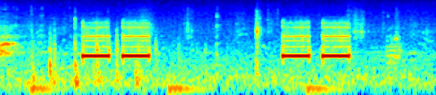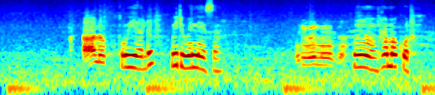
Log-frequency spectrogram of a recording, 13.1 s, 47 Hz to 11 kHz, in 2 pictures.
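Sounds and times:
telephone ringback tone: 0:01.2 - 0:02.3, 0:04.2 - 0:05.3.

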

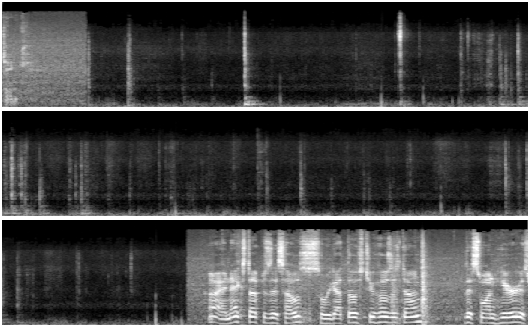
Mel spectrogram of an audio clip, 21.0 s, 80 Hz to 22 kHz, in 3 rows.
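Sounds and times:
low steady hum: 0:00.0 - 0:21.0
hands handling a rubber hose: 0:05.1 - 0:16.1.

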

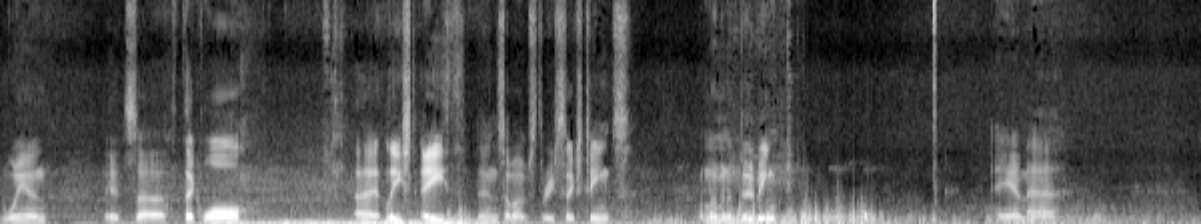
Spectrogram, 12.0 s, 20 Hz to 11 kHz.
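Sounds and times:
wind buffeting microphone: 0:02.7 - 0:05.2, 0:06.3 - 0:12.0.

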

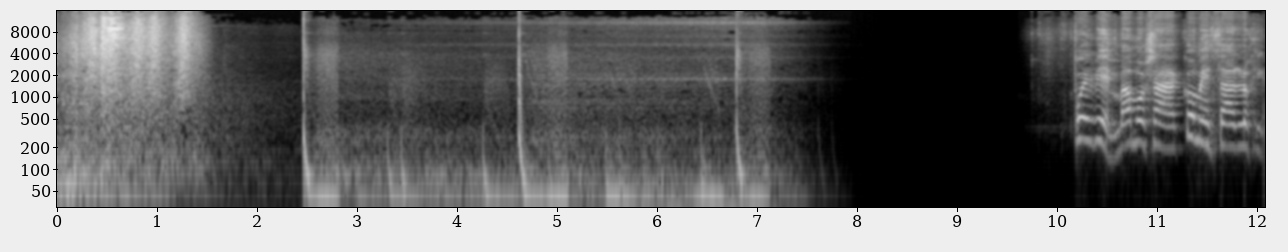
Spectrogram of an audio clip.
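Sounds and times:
throbbing bass pulse: 0:02.5 - 0:07.7.

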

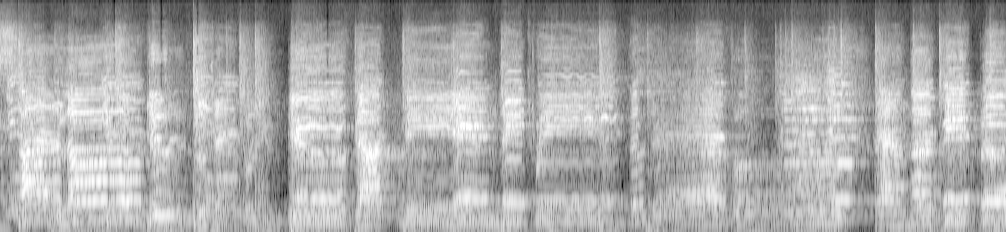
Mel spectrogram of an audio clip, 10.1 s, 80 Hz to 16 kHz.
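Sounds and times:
vocal choir singing in close harmony: 0:00.0 - 0:10.0.

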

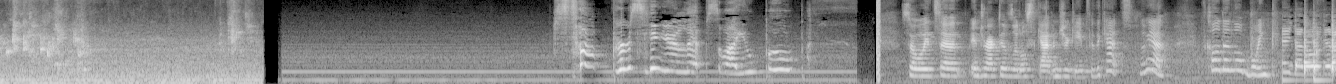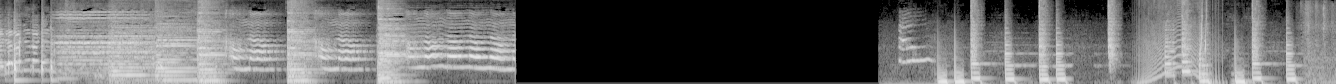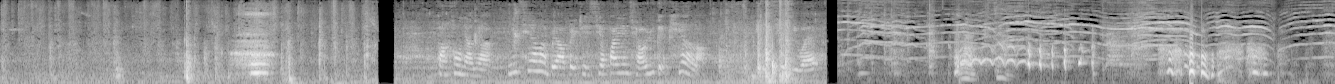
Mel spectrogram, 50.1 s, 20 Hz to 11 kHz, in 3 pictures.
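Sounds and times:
water splashing in a metal sink: 0:00.0 - 0:01.5, 0:41.3 - 0:43.7
cat meowing: 0:27.8 - 0:28.4, 0:43.9 - 0:50.0.

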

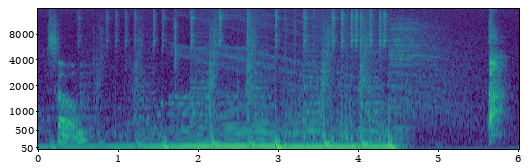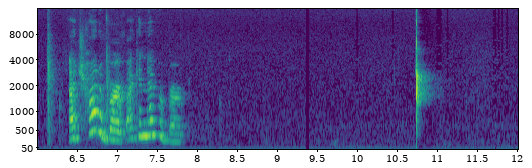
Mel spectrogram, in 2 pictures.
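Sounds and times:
sharp snap: 0:10.7 - 0:11.0.

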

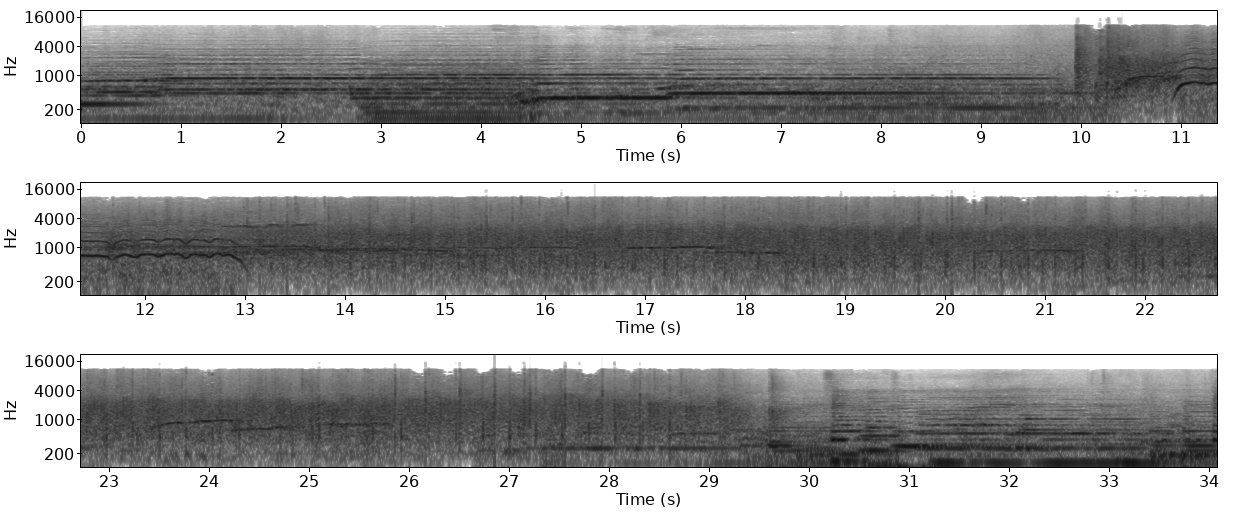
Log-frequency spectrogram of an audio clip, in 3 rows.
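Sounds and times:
backing music: 0:00.0 - 0:10.2, 0:26.4 - 0:34.0
audience applauding: 0:09.9 - 0:29.8.

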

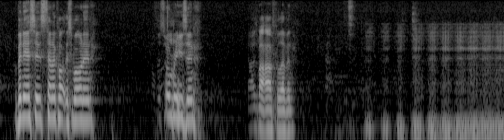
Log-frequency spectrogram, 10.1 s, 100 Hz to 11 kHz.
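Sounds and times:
electric guitar through amplifier: 0:07.3 - 0:10.0.

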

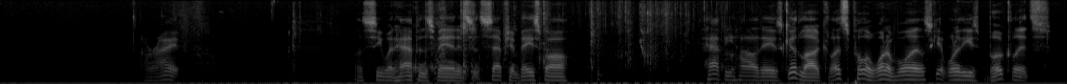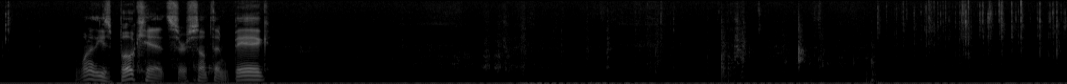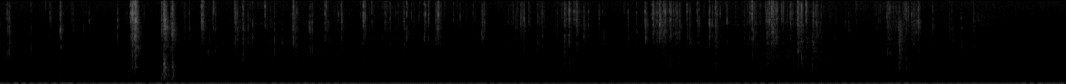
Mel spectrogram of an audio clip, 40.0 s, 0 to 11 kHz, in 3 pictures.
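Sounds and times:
plastic wrapping being torn and crinkled: 0:06.2 - 0:09.1, 0:24.2 - 0:38.9.

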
